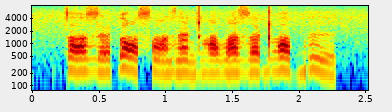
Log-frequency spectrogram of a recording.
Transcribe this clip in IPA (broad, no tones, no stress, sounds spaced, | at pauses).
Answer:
t ɒ z ə˞ ɗ ɔ sˤ ã z ã ɖʱ a ðˤ i z ɔ ɖʱ ɒ b ɨ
